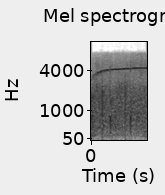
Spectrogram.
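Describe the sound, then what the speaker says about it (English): Football crowd at an Aldershot Town versus York City match applauding Josh Stokes as he is substituted, a brief wash of steady clapping from a distant crowd with a faint whistle tone over it. "several people in the ground rise to their feet for young Josh Stokes, who's coming off and draws applause from inside and outside the media box"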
